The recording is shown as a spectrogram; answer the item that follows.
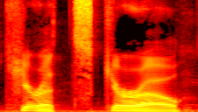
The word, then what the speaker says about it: chiaroscuro: Yeah, well, I mean, Martha had its, like, very, you know, naturalistic lighting theme, where this is all about chiaroscuro. – Close. – Say it for me. – Well, now I'm in my head. Chiaroscuro. – Chiaroscuro? – Yeah, I'm pretty sure that's how you say it.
